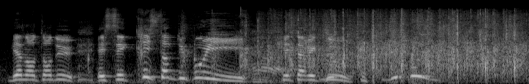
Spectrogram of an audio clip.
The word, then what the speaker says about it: Dupouy: Ah, on dit Dupouy. Alors, tu le prononces à la Gasconne, s'il te plaît. Ah, À la d'accord, Gasconne, on d'accord. dit Dupouy. Ça s'écrit Dupouy, mais ça se dit Dupouy.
